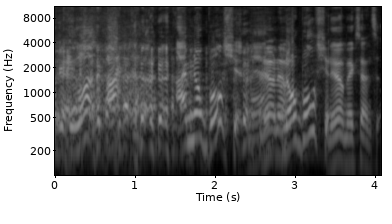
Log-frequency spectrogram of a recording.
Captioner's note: laugh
